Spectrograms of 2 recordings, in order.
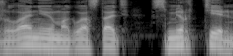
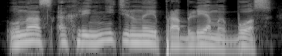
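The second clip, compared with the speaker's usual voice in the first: urgent outburst, pitched higher; blurted out; 6 semitones higher, 3 dB louder than usual. A narrator's reading. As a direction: blurt out the bad news to the boss. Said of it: "вместо приветствия выпалил Маус". (взволнованно, выпалить с ходу)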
